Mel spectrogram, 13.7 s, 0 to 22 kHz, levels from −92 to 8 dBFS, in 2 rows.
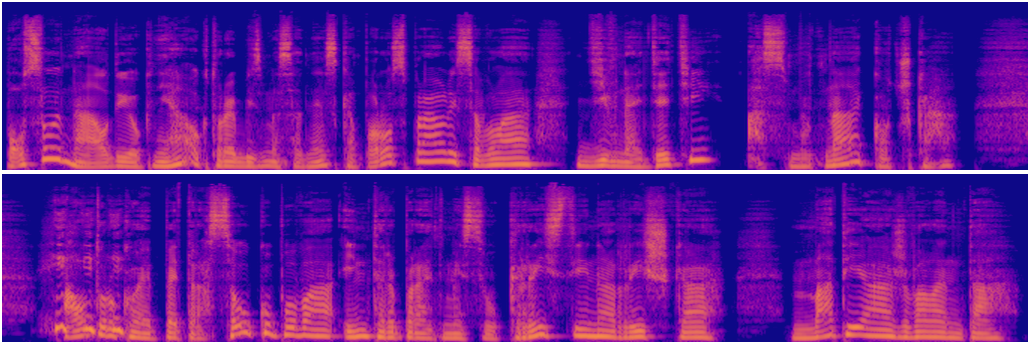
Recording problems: none

